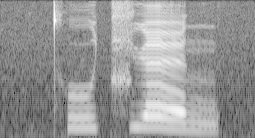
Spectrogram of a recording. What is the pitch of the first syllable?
high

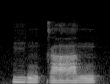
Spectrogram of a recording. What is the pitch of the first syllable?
falling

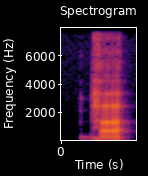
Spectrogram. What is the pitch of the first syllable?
high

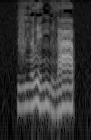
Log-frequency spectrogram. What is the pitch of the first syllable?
rising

